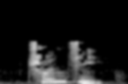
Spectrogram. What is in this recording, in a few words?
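"春季", Mandarin Chinese; chinese flashcards; hsk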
